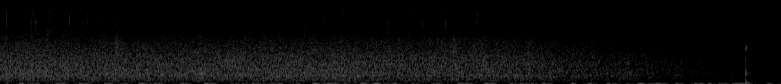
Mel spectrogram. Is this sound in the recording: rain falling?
yes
